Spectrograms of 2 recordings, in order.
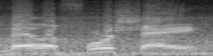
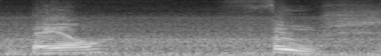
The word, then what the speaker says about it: Belle Fourche: that way here so if you look at the name of this town and you want to say Bella Porsche or belaforce or belaforcey it is not none of those pronunciations it is bail foosh how did they get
